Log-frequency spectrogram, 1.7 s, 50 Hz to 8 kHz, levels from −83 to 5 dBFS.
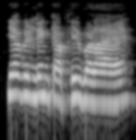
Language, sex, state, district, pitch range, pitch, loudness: Hindi, male, Bihar, Saran, 205-250 Hz, 220 Hz, -13 LUFS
